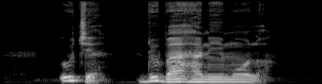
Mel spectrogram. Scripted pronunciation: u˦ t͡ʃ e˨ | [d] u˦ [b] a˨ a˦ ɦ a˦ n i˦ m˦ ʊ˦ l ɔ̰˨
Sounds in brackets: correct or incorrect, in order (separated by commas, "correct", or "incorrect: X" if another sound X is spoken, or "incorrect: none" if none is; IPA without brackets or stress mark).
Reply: correct, correct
